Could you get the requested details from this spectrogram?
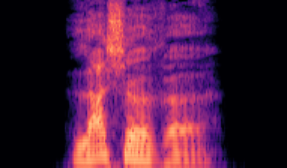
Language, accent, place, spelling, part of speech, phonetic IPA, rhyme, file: German, Germany, Berlin, laschere, adjective, [ˈlaʃəʁə], -aʃəʁə, De-laschere.ogg
- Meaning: inflection of lasch: 1. strong/mixed nominative/accusative feminine singular comparative degree 2. strong nominative/accusative plural comparative degree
